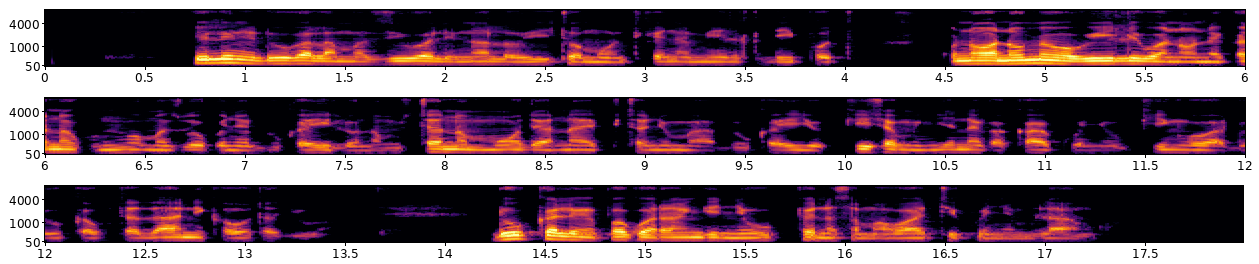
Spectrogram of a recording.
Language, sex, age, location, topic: Swahili, male, 18-24, Kisii, finance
